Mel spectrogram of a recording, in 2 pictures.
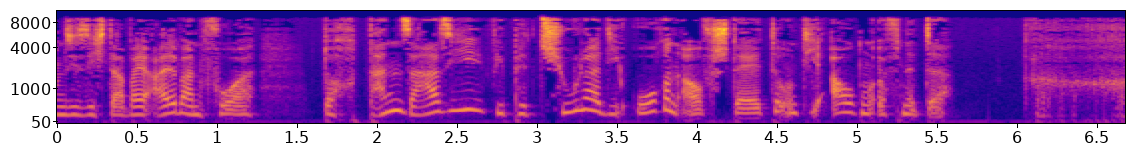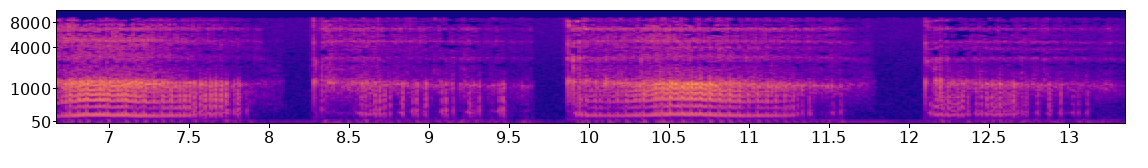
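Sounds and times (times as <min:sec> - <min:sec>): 
speech: 0:00.0 - 0:09.0
girl's voice imitating a dog's growl: 0:06.0 - 0:13.3.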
